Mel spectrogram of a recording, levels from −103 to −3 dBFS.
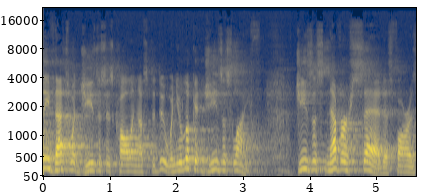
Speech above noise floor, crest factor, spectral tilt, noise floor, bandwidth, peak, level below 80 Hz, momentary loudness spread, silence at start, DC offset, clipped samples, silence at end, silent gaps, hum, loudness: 25 dB; 20 dB; -6.5 dB/octave; -44 dBFS; 15 kHz; 0 dBFS; -62 dBFS; 10 LU; 0 s; under 0.1%; under 0.1%; 0 s; none; none; -21 LUFS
